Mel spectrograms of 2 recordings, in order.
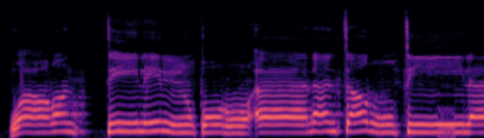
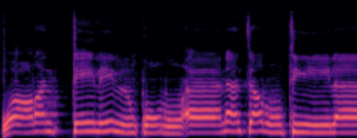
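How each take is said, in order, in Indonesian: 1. Ayat ini dibaca dengan tempo sedang. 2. Ayat ini dibaca dengan cepat. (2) "perhatikan hadar ya"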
